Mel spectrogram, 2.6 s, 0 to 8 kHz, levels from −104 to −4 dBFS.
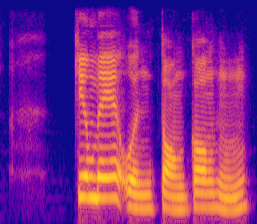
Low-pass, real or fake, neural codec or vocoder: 7.2 kHz; fake; codec, 16 kHz, 2 kbps, FunCodec, trained on Chinese and English, 25 frames a second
